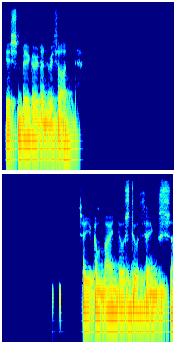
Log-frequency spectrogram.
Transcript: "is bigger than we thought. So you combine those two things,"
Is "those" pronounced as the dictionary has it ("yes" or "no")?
no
